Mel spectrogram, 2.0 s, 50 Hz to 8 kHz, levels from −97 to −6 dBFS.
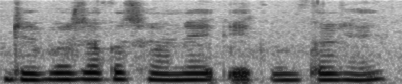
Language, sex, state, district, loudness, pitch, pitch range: Hindi, female, Arunachal Pradesh, Papum Pare, -14 LUFS, 220 Hz, 215-230 Hz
